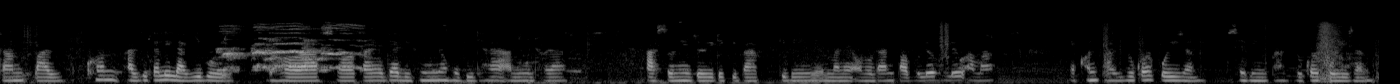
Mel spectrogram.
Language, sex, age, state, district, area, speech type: Assamese, female, 30-45, Assam, Dhemaji, urban, spontaneous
